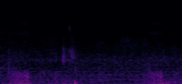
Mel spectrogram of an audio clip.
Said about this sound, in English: Motherfucker got cats and all. Fucking cat lady in this motherfucker, Slim.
